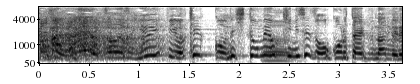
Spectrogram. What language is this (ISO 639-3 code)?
jpn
